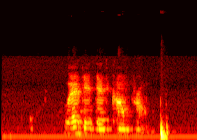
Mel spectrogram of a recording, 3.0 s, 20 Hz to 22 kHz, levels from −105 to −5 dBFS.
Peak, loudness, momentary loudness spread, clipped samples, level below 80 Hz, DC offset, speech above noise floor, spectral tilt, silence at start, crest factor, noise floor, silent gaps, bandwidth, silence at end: -4 dBFS; -30 LUFS; 17 LU; under 0.1%; -46 dBFS; under 0.1%; 24 dB; -11.5 dB/octave; 1 s; 26 dB; -58 dBFS; none; 4 kHz; 0.45 s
